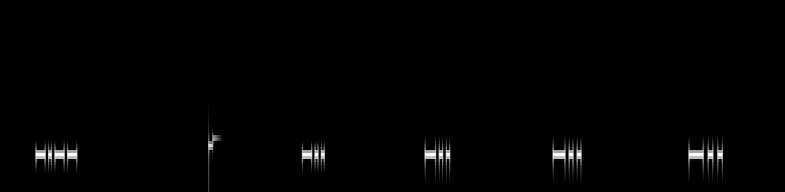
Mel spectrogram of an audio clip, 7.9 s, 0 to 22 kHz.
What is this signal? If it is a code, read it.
Morse code, heard as a keyed tone, about 33 wpm, spaced as for 8 wpm, 700 Hz. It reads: Y DDDD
